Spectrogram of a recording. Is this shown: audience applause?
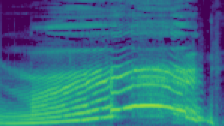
no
